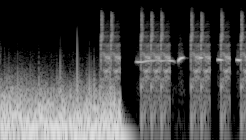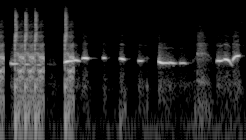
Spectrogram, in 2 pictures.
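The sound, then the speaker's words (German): A melodic whistled tune in quick, bright phrases, rising and falling, preceded by a brief low rumbling noise that cuts off abruptly; no voices. “Pfeifen, Schnee, Schwaden von vollkommener klanglicher Fülle.”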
